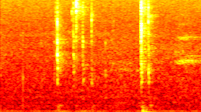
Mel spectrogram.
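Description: Keyboard shortcut presses and mouse clicks while wiring a circuit schematic in circuit design software, a few sharp clicks and taps over a quiet background hum, with a louder cluster near the end.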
